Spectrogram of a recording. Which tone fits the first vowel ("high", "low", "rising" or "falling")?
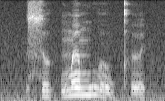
low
